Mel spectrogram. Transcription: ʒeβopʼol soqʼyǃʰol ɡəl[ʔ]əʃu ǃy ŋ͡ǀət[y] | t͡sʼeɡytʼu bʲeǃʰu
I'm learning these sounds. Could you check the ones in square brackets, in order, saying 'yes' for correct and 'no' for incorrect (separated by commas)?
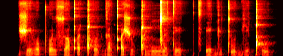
no, no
